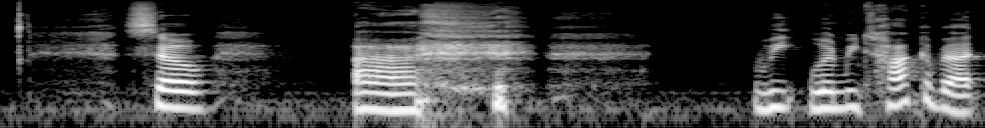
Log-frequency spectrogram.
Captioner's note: laugh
